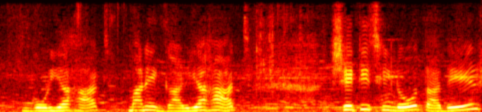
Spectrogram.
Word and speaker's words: গড়িয়াহাট: তোমাকে দেখে কেনা বেচার এরকম দুর্ধর্ষ ছবি গড়িয়াহাটের চৈত্র সেলের বাজার ছাড়া আর কোথায় বা দেখতে পাওয়া যাবে বলুন তো। আর আমরা বাঙালিরা জানেন গড়িয়াহাট উচ্চারণটা না ভুল করি, দেখবেন অবাঙালিরা বলেন গাড়িয়াহাট, আসলে ওইটাই সঠিক উচ্চারণ।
